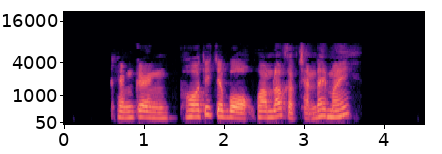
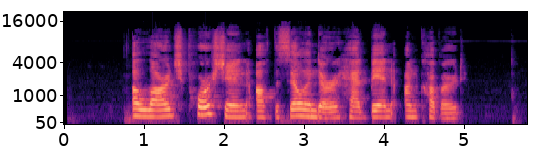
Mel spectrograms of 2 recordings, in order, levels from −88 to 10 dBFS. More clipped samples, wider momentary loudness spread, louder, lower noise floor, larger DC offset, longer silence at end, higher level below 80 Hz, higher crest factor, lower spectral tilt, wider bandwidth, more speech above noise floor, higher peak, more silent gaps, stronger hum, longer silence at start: neither; about the same, 8 LU vs 9 LU; second, -18 LUFS vs -14 LUFS; first, under -90 dBFS vs -64 dBFS; neither; about the same, 0.95 s vs 0.85 s; second, -64 dBFS vs -58 dBFS; about the same, 18 dB vs 16 dB; first, -6 dB/octave vs -3.5 dB/octave; second, 7.8 kHz vs 14 kHz; first, over 72 dB vs 50 dB; about the same, -2 dBFS vs 0 dBFS; neither; neither; second, 0.6 s vs 0.85 s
